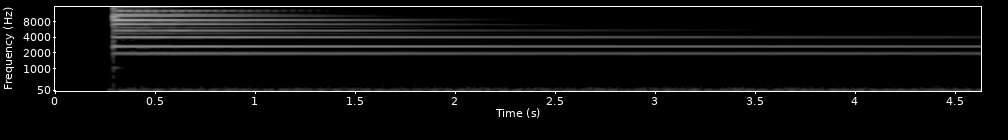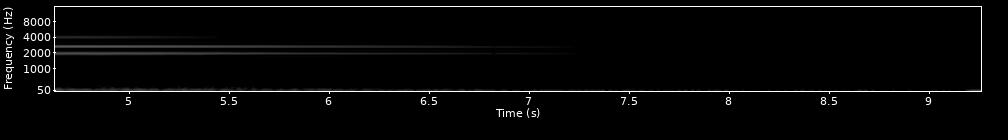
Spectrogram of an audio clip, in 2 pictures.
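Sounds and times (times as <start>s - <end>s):
large triangle ringing: 0.3s - 5.2s.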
